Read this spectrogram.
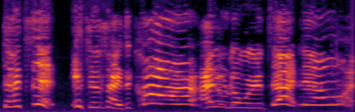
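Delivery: re-enacted panic, pitch climbing; worked-up distress. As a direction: act fed up and frantic. Re-enacting her panic over lost bug.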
